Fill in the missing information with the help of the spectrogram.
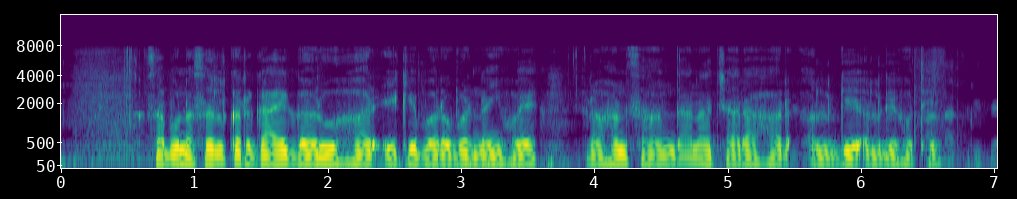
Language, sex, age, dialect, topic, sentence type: Chhattisgarhi, male, 18-24, Northern/Bhandar, agriculture, statement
